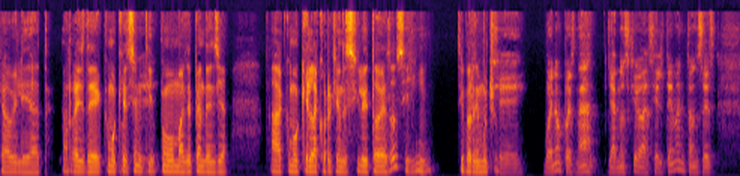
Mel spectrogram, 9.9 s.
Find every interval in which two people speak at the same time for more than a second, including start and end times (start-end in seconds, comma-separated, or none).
none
